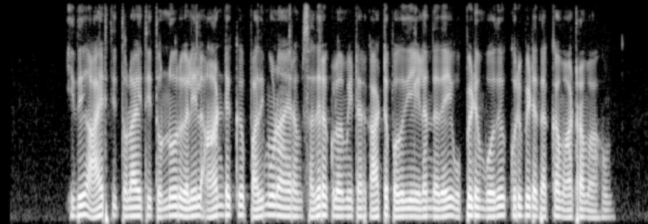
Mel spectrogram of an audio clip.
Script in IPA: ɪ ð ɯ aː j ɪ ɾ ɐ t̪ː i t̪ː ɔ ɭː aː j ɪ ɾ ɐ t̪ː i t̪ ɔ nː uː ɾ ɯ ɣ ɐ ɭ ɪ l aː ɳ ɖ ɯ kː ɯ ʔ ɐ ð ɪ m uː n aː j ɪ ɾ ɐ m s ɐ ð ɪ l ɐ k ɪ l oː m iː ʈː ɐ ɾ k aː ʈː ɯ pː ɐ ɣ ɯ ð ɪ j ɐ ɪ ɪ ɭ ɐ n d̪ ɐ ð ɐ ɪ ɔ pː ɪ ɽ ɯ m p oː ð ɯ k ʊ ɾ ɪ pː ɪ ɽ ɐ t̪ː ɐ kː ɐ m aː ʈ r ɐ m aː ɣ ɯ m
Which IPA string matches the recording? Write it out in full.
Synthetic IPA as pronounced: ɪ ð ɯ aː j ɪ ɾ ɐ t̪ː i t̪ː ɔ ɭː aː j ɪ ɾ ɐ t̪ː i t̪ ɔ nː uː ɾ ɯ ɣ ɐ ɭ ɪ l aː ɳ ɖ ɯ kː ɯ p ɐ ð ɪ m uː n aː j ɪ ɾ ɐ m s ɐ ð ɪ ɾ ɐ k ɪ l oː m iː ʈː ɐ ɾ k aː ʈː ɯ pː ɐ ɣ ɯ ð ɪ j ɐ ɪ ɪ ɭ ɐ n d̪ ɐ ð ɐ ɪ ɔ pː ɪ ɽ ɯ m p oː ð ɯ k ʊ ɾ ɪ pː ɪ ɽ ɐ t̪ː ɐ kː ɐ m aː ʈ r ɐ m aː ɣ ɯ m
